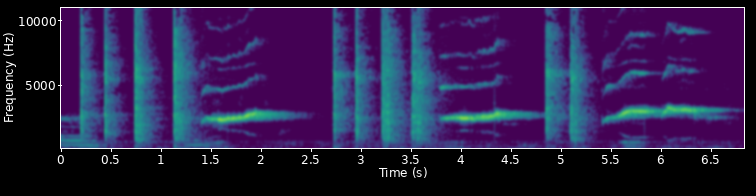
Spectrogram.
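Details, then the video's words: Murai batu, the white-rumped shama, in kretekan style meant to stir up emotion: runs of sharp dry cracking clicks, each followed by a long high pure whistle that rises slightly, repeated three times. "KRETEKAN MURAI BATU pendongkrak EMOSI✅✅ shama bird✅"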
